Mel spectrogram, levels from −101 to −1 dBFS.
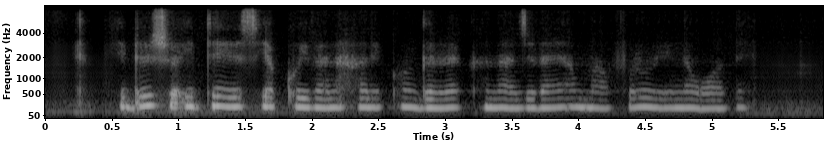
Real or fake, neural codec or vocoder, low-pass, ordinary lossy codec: fake; codec, 24 kHz, 0.5 kbps, DualCodec; 7.2 kHz; none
